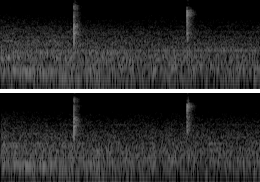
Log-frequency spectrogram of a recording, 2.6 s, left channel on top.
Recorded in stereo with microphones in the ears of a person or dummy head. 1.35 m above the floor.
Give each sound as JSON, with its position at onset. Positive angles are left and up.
{"t": 0.7, "sound": "a crack", "side_deg": 10, "distance_m": 0.7}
